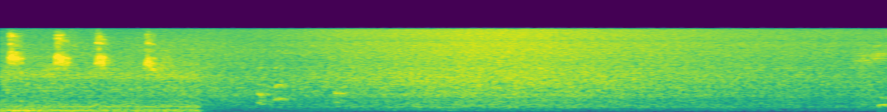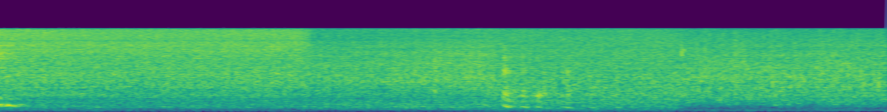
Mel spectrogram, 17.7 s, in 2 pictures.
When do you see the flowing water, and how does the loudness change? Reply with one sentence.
You can hear the flowing water from 0.0 to 17.6 s, getting louder then quieter.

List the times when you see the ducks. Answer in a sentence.
The ducks can be heard from 0.0 to 2.0 s.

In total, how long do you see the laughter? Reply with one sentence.
The laughter can be heard for 3 seconds in total.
